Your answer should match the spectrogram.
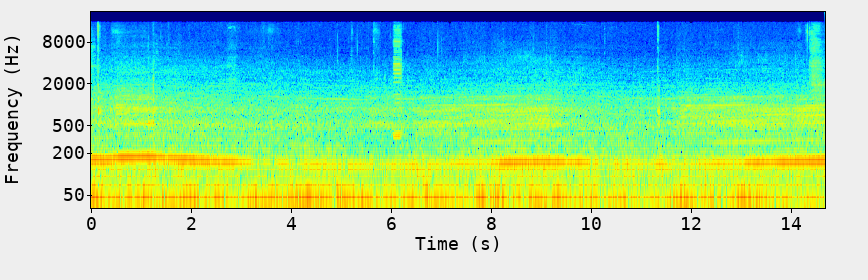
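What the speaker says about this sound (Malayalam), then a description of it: "ഡൗൺ എൻജിൻ്റെ സൗണ്ട് ഓഡിബിളാണ് അകത്തേക്ക്" Toyota Yaris engine held near the red line, a steady droning hum with a sustained low tone that wavers slightly, heard from inside the cabin for the whole stretch, with no talking over it.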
